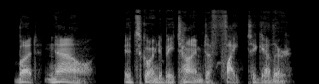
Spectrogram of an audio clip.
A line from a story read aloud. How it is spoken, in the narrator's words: he hissed to me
